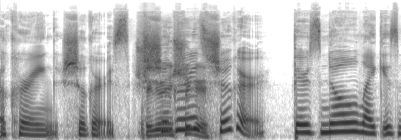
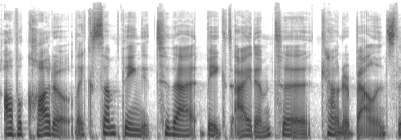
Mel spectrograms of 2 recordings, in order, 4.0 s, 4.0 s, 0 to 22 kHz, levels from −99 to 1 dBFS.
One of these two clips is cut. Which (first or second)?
first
